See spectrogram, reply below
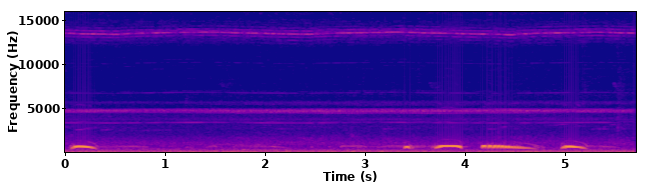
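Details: Kuk 1 style spotted dove call with a big voice, meant to draw in wild doves: a lone coo, a quiet gap, then a phrase of short note, arched coo, long trembling falling coo and final coo.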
